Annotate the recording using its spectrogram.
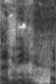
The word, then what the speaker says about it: anise: notes of anise. Is that the right pronunciation? – Anise. – Anise. Thank you.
